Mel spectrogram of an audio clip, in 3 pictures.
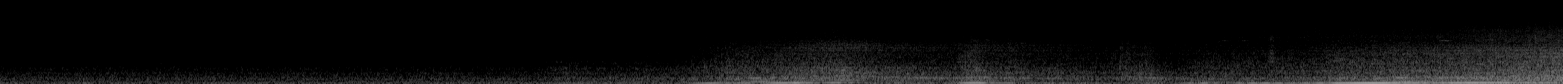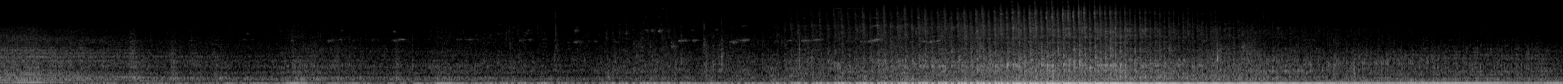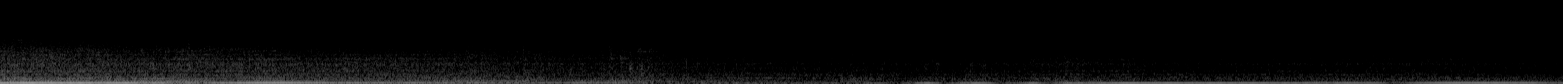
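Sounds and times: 
M1 Corbitt cargo truck prime mover passing by: 12.5s - 32.7s.

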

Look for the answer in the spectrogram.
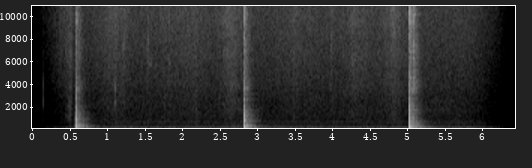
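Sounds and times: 
dart thrown at board: 0.6s - 1.1s, 2.8s - 3.2s, 5.0s - 5.4s.

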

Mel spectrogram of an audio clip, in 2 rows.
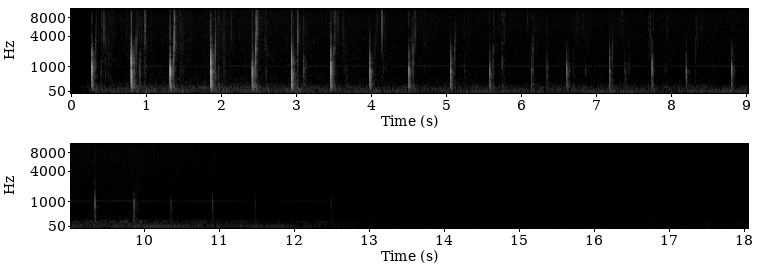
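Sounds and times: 
woman's footsteps walking away on pavement: 0.3s - 10.5s.

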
